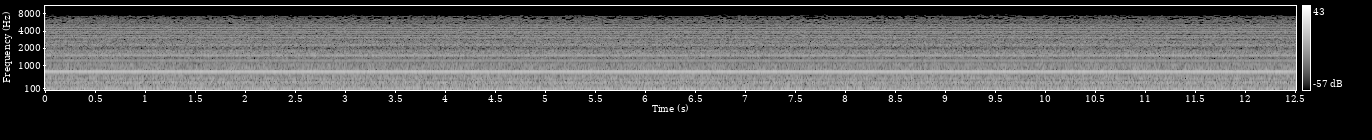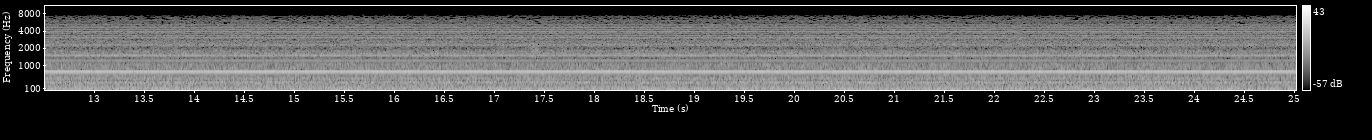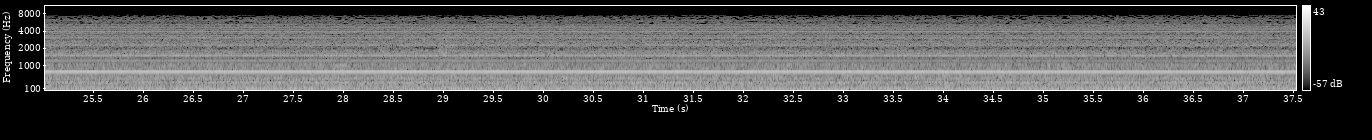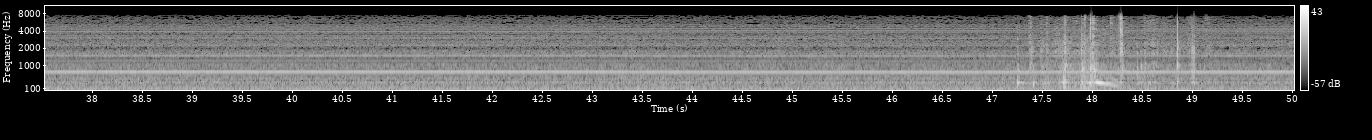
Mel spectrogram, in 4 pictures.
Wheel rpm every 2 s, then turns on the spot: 0, 0, 0, 0, 0, 0, 0, 0, 0, 0, 0, 0, 0, 0, 0, 0, 0, 0, 0, 0, 0, 0, 0, 0, 0.
none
